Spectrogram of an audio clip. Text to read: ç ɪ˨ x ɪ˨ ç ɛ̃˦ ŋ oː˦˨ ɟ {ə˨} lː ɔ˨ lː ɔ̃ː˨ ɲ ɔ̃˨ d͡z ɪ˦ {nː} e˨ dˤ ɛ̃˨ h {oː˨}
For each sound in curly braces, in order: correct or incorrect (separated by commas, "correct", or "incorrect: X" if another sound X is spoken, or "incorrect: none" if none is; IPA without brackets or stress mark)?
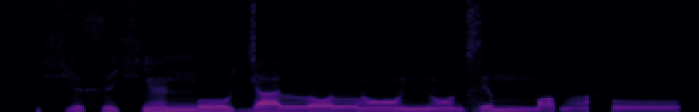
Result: incorrect: a˨, incorrect: mː, correct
